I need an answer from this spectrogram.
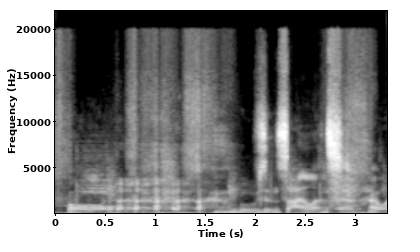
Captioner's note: laughing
